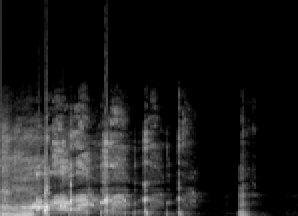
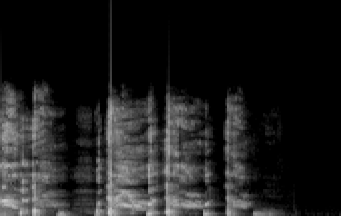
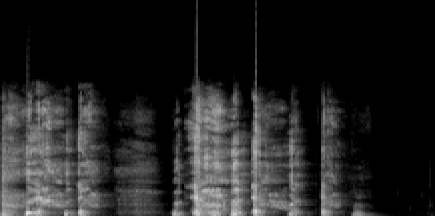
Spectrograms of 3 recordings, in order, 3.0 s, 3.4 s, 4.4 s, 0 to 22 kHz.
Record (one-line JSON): {"exhalation_length": "3.0 s", "exhalation_amplitude": 32768, "exhalation_signal_mean_std_ratio": 0.47, "three_cough_length": "3.4 s", "three_cough_amplitude": 31592, "three_cough_signal_mean_std_ratio": 0.49, "cough_length": "4.4 s", "cough_amplitude": 32767, "cough_signal_mean_std_ratio": 0.4, "survey_phase": "alpha (2021-03-01 to 2021-08-12)", "age": "45-64", "gender": "Male", "wearing_mask": "No", "symptom_fatigue": true, "symptom_headache": true, "symptom_change_to_sense_of_smell_or_taste": true, "symptom_loss_of_taste": true, "symptom_onset": "6 days", "smoker_status": "Ex-smoker", "respiratory_condition_asthma": false, "respiratory_condition_other": false, "recruitment_source": "Test and Trace", "submission_delay": "3 days", "covid_test_result": "Positive", "covid_test_method": "RT-qPCR", "covid_ct_value": 15.7, "covid_ct_gene": "N gene", "covid_ct_mean": 17.0, "covid_viral_load": "2600000 copies/ml", "covid_viral_load_category": "High viral load (>1M copies/ml)"}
